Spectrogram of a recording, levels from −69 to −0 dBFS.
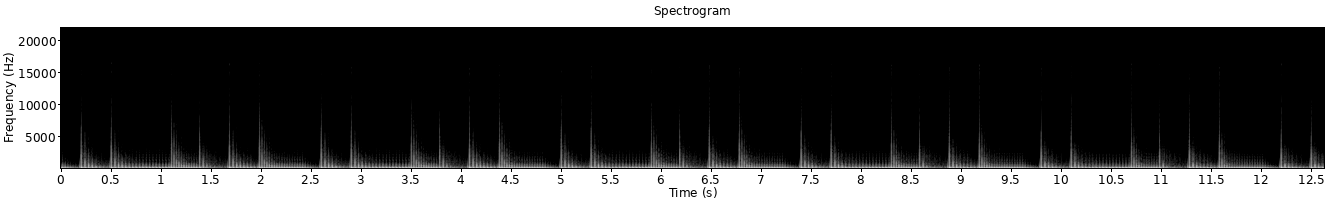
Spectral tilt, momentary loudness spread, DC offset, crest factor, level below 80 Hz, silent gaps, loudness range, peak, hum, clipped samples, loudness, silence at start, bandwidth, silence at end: -8.5 dB/octave; 3 LU; under 0.1%; 16 dB; -22 dBFS; none; 0 LU; -6 dBFS; none; under 0.1%; -27 LUFS; 0 s; 5.8 kHz; 0 s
